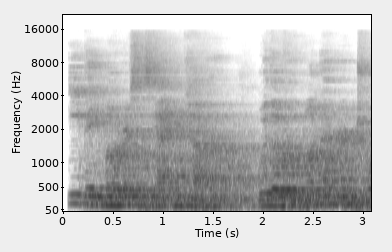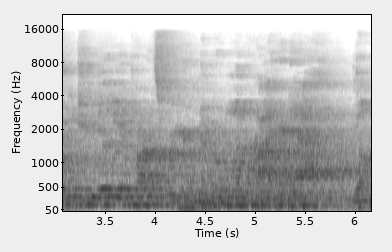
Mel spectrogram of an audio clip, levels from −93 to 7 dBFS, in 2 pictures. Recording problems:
room echo; strong; dies away in 2.4 s
off-mic speech; far

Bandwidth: 15.5 kHz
